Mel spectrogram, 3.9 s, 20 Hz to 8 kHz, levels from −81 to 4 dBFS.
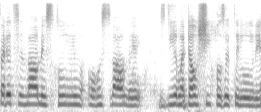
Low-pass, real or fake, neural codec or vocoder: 7.2 kHz; fake; codec, 16 kHz, 0.5 kbps, FreqCodec, larger model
